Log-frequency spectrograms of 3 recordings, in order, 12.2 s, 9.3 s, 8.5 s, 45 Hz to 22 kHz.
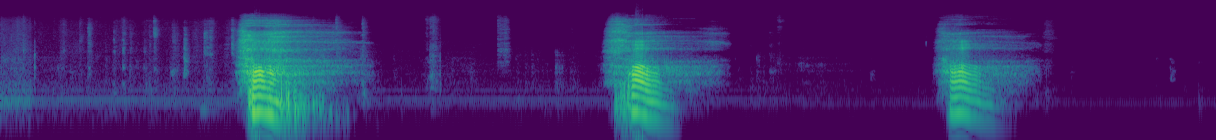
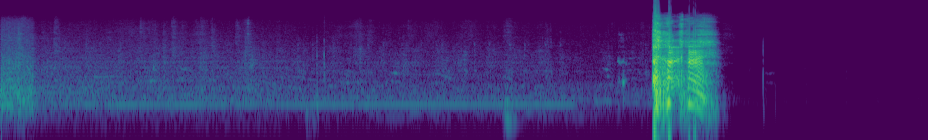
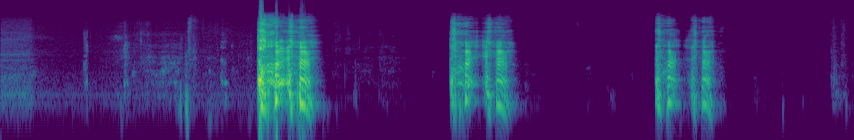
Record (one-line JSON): {"exhalation_length": "12.2 s", "exhalation_amplitude": 26028, "exhalation_signal_mean_std_ratio": 0.24, "cough_length": "9.3 s", "cough_amplitude": 26028, "cough_signal_mean_std_ratio": 0.18, "three_cough_length": "8.5 s", "three_cough_amplitude": 26028, "three_cough_signal_mean_std_ratio": 0.23, "survey_phase": "beta (2021-08-13 to 2022-03-07)", "age": "45-64", "gender": "Male", "wearing_mask": "Yes", "symptom_none": true, "smoker_status": "Never smoked", "respiratory_condition_asthma": false, "respiratory_condition_other": false, "recruitment_source": "REACT", "submission_delay": "1 day", "covid_test_result": "Negative", "covid_test_method": "RT-qPCR"}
